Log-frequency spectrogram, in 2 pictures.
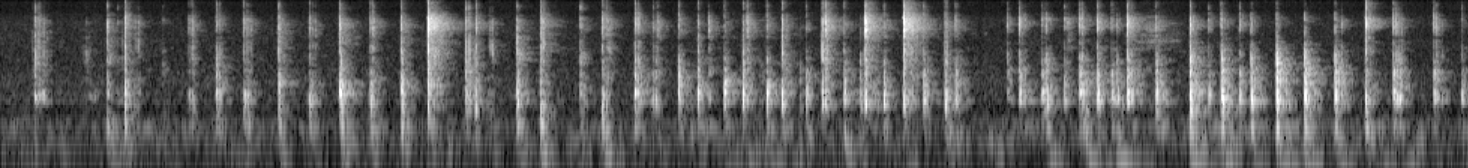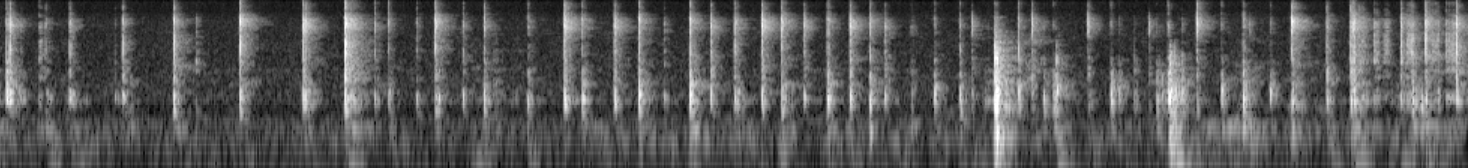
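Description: A spoon stirring a drink in a tall drinking glass, clinking quickly and repeatedly against the glass's sides. The clinks come thickest from about seven to ten seconds in.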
